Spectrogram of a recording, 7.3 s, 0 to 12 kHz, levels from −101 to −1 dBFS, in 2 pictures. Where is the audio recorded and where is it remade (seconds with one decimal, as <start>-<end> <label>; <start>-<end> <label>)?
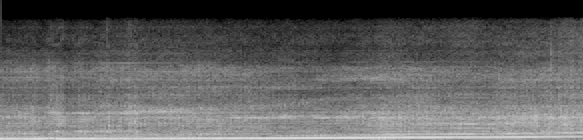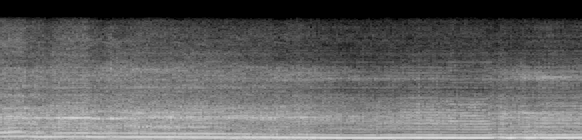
0.0-7.3 remade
